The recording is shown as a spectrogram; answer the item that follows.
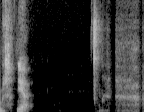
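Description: A brief spoken "yeah", then a gap of silence, then a sharp click about one and a half seconds in, followed by faint breathy noise before speech resumes.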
